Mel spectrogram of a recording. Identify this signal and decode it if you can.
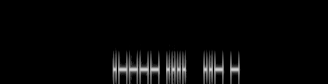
Morse code, heard as a keyed tone, about 46 wpm, 700 Hz. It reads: 1H UT
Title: Winter Field Day Exchanges 45wpm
